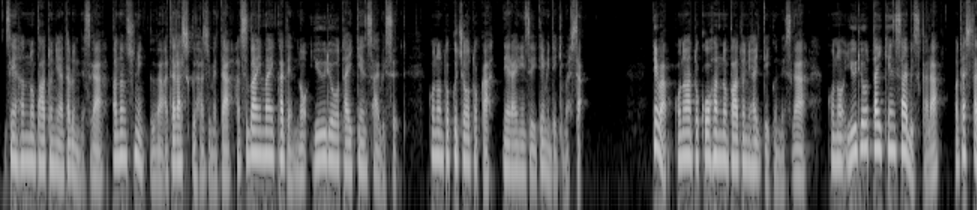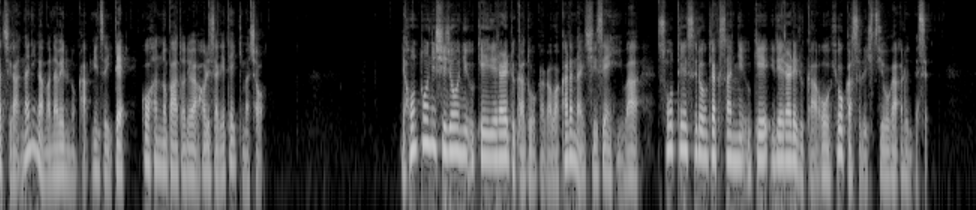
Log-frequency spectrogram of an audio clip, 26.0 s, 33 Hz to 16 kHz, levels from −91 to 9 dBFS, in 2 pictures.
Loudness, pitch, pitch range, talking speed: -23 LUFS, 130 Hz, 100-155 Hz, 440 characters per minute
